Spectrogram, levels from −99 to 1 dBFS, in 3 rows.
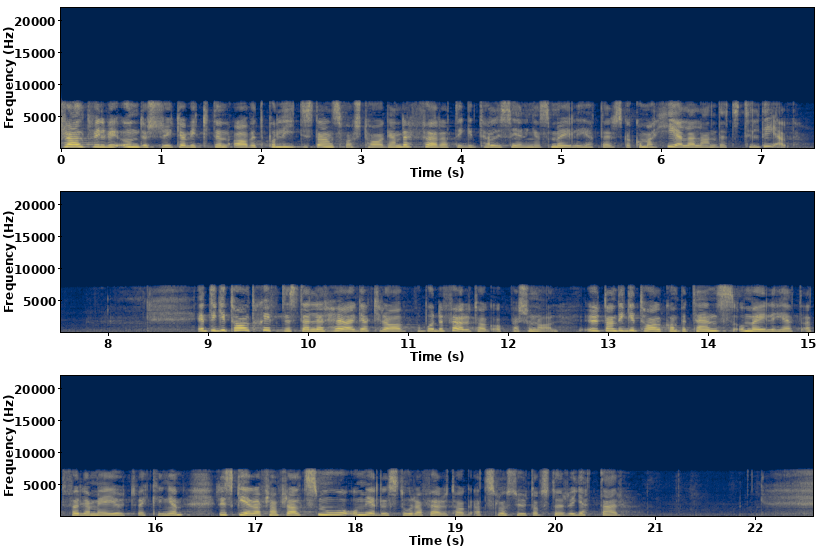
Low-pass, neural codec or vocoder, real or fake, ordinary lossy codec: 7.2 kHz; codec, 16 kHz, 8 kbps, FreqCodec, larger model; fake; none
